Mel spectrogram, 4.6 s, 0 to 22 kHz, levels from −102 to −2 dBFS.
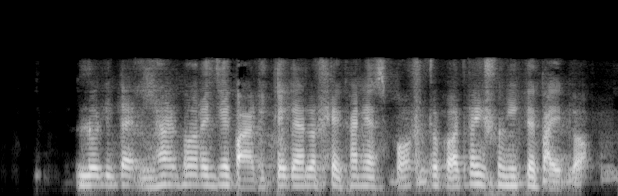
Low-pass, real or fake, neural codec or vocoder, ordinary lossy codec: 7.2 kHz; fake; codec, 16 kHz in and 24 kHz out, 0.6 kbps, FireRedTTS-2 codec; AAC, 48 kbps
